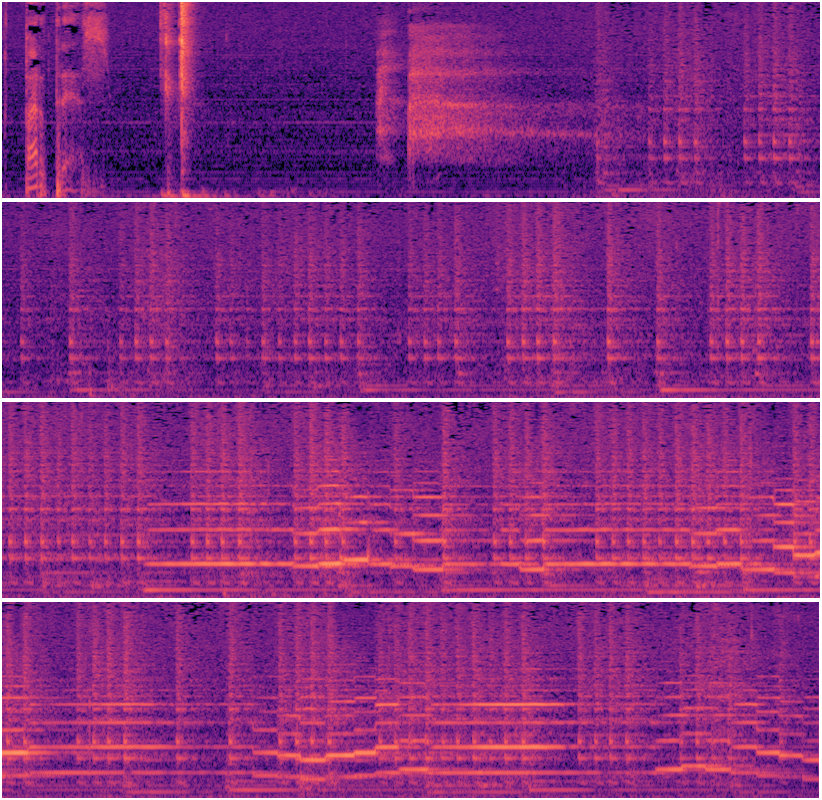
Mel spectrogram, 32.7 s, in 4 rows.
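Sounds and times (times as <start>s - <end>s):
speech: 0.2s - 1.1s
orchestral music: 5.7s - 32.7s.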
